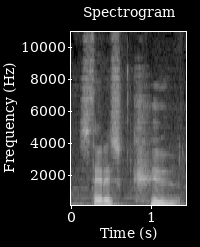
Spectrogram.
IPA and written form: ˌsteɪ.təs ˈkwoʊ (Status quo)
